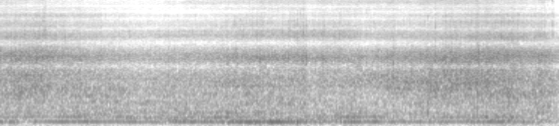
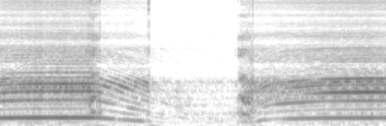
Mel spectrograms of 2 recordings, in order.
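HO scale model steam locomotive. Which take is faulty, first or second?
second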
